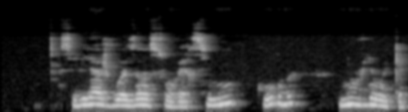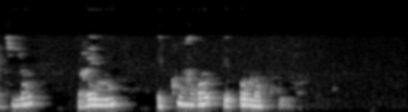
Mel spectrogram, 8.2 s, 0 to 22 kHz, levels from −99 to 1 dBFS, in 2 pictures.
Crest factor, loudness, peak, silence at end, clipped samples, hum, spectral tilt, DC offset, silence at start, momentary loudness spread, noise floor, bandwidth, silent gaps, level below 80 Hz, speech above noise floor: 16 dB; -24 LUFS; -8 dBFS; 1.2 s; under 0.1%; none; -5.5 dB/octave; under 0.1%; 0.5 s; 13 LU; -78 dBFS; 7.6 kHz; none; -70 dBFS; 55 dB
